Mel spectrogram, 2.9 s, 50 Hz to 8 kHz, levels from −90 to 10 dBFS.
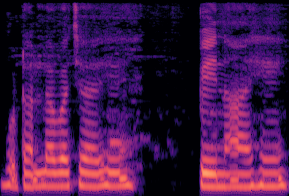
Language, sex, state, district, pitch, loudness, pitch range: Marathi, female, Maharashtra, Nagpur, 200 Hz, -22 LUFS, 195-210 Hz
